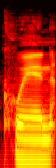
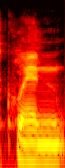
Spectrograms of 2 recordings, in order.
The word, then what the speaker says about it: chloroquine: Chloroquine? Quinn. I say queen usually, but everybody always says Quinn when they comment on the videos.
